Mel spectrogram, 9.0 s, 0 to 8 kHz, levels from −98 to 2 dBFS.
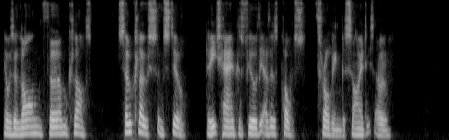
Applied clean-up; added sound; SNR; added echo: neural mask model DeepFilterNet 3.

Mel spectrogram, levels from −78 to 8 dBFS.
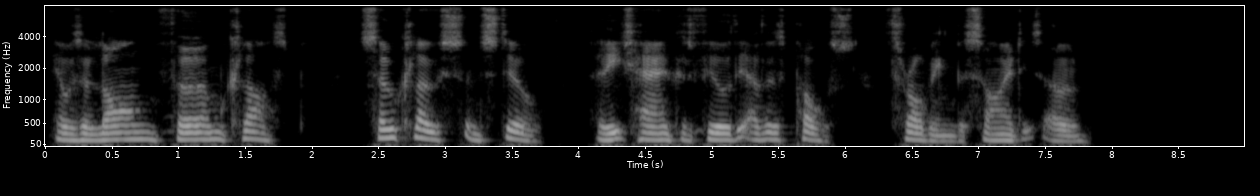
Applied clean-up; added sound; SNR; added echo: none; none; none; none.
